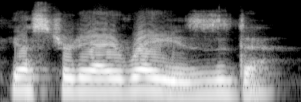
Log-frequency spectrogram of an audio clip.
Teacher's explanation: That voiced Z becomes a voiced D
